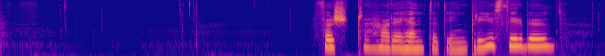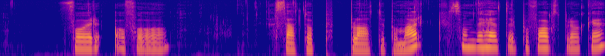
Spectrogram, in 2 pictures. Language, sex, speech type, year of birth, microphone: Norwegian, female, spontaneous, 1961, Sennheiser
